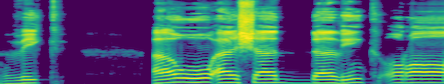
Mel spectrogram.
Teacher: huruf kaf yang bertanda sukun, maka akan ada sifat hams yang akan hadir.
